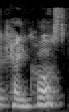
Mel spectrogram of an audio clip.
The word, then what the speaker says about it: Cane Corso: saying that wrong. I've been saying that wrong. – Sounds good. – I would say cane corso, but cane corso, not cane Yeah. – corso.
